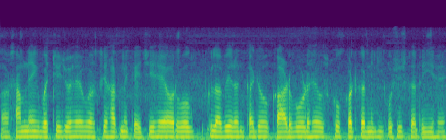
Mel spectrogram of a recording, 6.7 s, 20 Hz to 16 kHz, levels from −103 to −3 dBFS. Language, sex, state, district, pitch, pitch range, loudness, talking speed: Hindi, male, Chhattisgarh, Kabirdham, 125 Hz, 120-125 Hz, -16 LUFS, 240 wpm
